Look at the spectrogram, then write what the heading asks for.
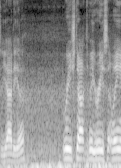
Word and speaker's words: Yadea: a scooter so when yadia or yeah I think it's pronounced yadia reached out to me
